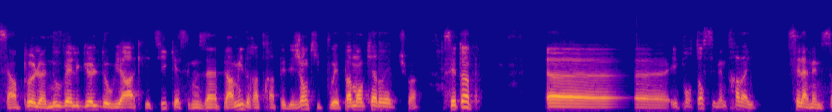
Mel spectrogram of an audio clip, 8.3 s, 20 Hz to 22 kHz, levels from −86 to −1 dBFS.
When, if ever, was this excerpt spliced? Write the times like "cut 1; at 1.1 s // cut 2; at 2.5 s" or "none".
cut 1; at 4.4 s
